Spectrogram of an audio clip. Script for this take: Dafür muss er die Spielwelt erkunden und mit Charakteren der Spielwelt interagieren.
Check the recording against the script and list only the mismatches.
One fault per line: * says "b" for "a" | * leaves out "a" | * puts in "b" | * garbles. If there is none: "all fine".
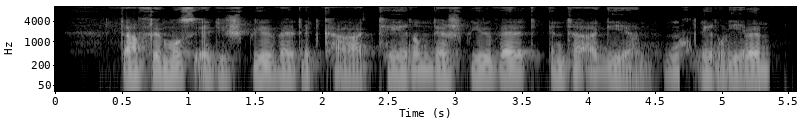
* leaves out "erkunden und"
* garbles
